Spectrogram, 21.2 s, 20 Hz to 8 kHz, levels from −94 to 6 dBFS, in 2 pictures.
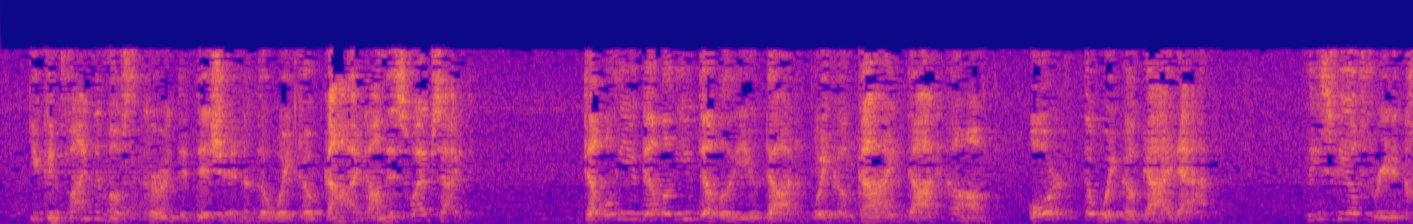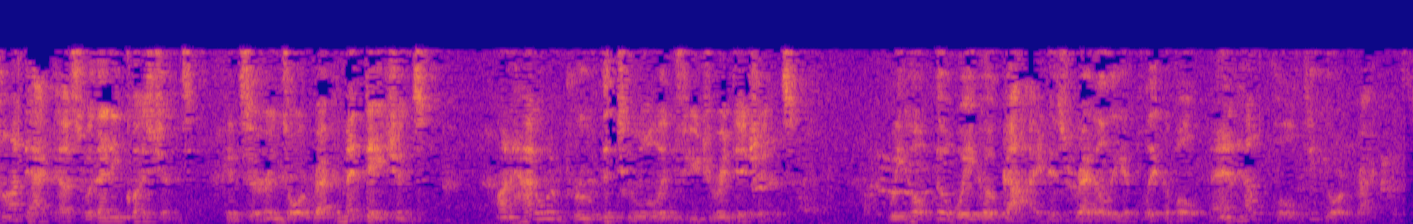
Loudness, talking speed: -26 LUFS, 155 wpm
